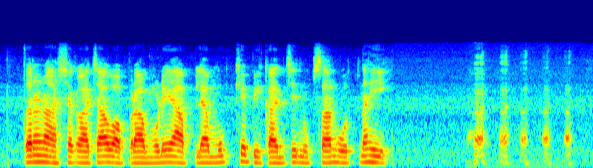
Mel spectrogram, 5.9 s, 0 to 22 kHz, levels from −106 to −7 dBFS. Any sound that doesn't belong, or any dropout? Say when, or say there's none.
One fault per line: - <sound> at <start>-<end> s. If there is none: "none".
- laugh at 4.7-5.8 s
